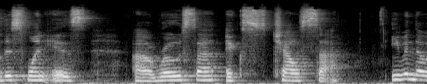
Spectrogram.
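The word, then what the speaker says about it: Excelsa: really pretty so this one is a Rosa ex Chelsa even though it's spelled ex ex c e l s a it's pronounced ex Chelsa whatever um it's pretty and I'm going to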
